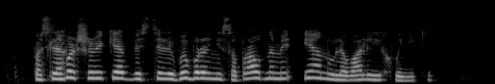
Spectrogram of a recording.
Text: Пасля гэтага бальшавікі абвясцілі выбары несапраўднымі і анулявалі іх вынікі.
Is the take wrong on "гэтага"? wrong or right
wrong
